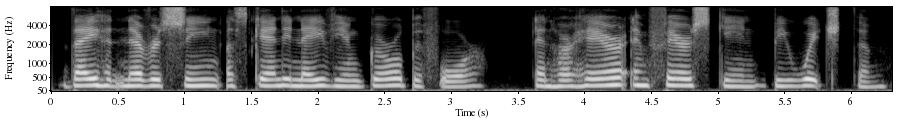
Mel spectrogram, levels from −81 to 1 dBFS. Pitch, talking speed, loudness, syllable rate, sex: 215 Hz, 150 wpm, -16 LUFS, 4.2 syllables/s, female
